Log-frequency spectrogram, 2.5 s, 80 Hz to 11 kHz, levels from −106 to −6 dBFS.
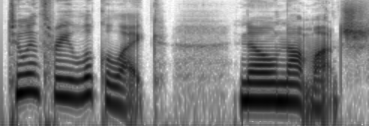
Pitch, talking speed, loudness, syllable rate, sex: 225 Hz, 170 wpm, -15 LUFS, 5.1 syllables/s, female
